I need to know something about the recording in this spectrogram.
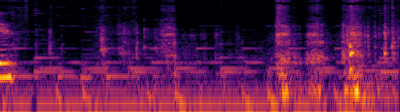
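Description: Fingers scraping and rubbing on a cardboard photo frame while trying to lift it out of its snug box insert, with a few louder scrapes about three seconds in. Soft background music plays underneath.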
